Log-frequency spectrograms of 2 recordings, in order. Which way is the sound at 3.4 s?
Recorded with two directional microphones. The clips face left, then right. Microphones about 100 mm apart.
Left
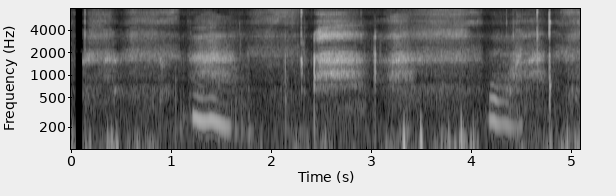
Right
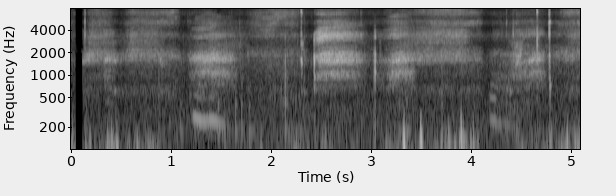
20° left (ahead or behind).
